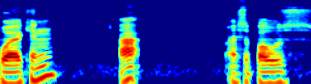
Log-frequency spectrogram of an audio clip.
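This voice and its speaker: A fairly low-pitched male voice with a non-native accent, dry and close with no echo. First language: not English. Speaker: fitness vlogger. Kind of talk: casual vlog.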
